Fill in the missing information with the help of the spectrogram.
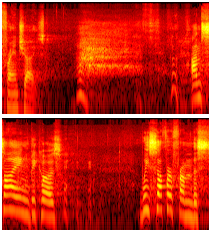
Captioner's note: sighs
